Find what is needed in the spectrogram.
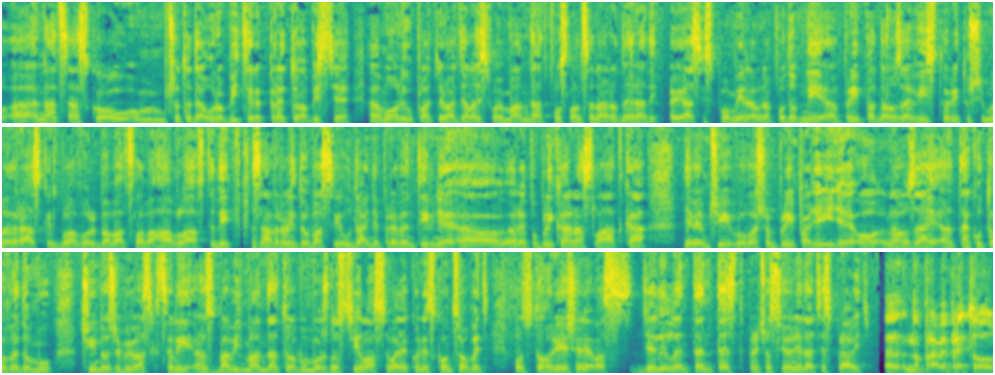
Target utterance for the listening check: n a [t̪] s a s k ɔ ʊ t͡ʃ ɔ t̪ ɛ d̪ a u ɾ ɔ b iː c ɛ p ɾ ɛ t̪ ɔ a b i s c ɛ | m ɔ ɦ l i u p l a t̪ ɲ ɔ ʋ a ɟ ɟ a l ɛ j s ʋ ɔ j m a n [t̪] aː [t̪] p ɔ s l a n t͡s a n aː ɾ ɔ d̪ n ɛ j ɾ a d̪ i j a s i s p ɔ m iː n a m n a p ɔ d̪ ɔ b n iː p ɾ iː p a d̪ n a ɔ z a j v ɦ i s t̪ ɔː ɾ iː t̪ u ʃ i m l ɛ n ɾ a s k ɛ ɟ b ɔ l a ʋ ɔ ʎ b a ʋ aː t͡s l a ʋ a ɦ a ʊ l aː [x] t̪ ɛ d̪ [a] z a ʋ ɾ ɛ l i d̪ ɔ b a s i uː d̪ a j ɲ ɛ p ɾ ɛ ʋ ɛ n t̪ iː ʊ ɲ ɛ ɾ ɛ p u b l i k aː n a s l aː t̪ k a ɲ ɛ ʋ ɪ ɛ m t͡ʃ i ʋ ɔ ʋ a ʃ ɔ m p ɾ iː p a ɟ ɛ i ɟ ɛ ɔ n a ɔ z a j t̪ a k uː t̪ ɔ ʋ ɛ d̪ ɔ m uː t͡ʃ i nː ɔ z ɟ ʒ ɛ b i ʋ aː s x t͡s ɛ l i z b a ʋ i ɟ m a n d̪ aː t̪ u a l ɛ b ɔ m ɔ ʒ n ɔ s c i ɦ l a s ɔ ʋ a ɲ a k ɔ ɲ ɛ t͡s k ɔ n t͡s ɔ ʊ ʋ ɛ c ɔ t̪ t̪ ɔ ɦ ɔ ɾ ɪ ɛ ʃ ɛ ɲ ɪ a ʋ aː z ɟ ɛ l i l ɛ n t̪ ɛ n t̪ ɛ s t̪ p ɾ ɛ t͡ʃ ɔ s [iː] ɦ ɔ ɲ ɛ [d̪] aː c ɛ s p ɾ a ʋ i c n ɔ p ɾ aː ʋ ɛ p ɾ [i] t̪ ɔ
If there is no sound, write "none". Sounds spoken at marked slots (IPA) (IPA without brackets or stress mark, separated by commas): t̪, d̪, t̪, f, i, i, d̪, ɛ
